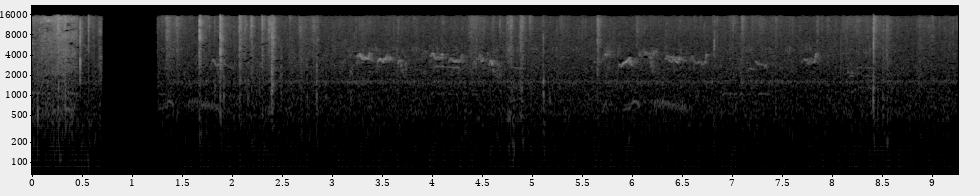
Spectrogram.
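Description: Faint outdoor ambience with small birds chirping in two short clusters and scattered light clicks, broken by a brief dropout to silence about a second in.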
